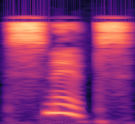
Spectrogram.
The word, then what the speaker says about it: SNP: where single-based DNA differences snps single nucleotide polymorphism pronounced as Snips occur in humans this information promises to revolutionize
